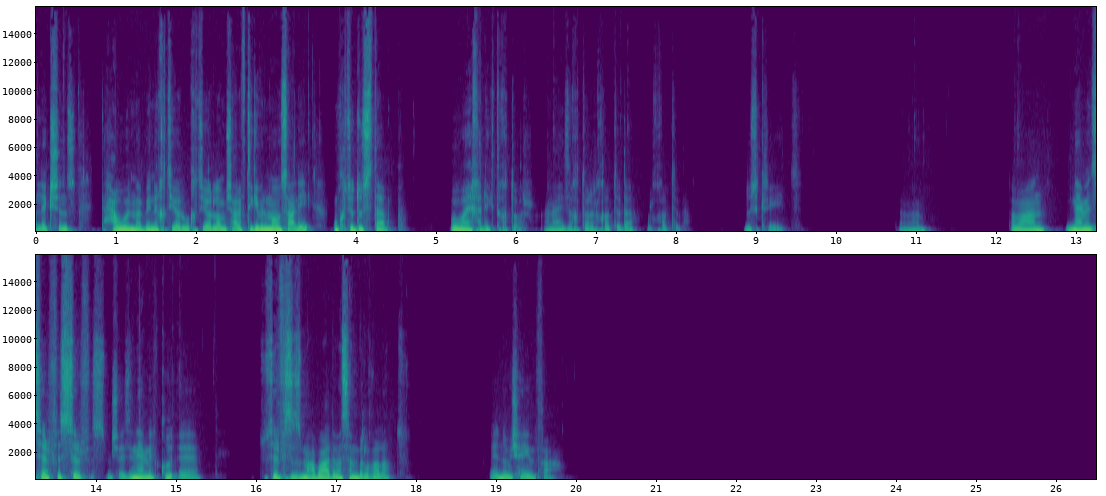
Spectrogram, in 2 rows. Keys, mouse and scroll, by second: 3.4 Tab, 3.8 Tab, 4.3 Tab, 4.7 Tab, 6.4 ctrl+click, 7.3 ctrl+click, 8.5 click, 9.6 click, 10.9 click, 11.6 ctrl+click, 12.2 ctrl+click, 13.5 ctrl+click, 15.0 click, 16.3 click, 17.1 click, 17.8 ctrl+click, 18.7 ctrl+click, 19.9 ctrl+click, 20.2 click, 20.8 click, 21.4 shift+middle click, 21.5-22.0 scroll, 22.1 click, 22.5 shift+middle click, 22.5 scroll down 2, 22.8 ctrl+click, 22.9 ctrl+click, 23.1 ctrl+click, 23.3 click, 23.6 click, 23.7 scroll, 23.9 shift+middle click, 24.0 click, 24.0 scroll up 6, 24.2 click, 24.4 ctrl+click, 24.5 ctrl+click, 24.8 click, 25.1 click, 25.3 click, 25.5 ctrl+click, 25.7 ctrl+click, 26.0 ctrl+click, 26.4 click.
